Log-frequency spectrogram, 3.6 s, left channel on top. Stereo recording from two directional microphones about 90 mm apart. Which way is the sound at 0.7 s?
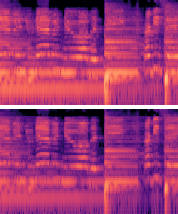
40° right (ahead or behind).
